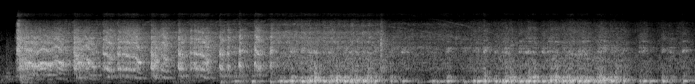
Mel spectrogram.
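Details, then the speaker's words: 2004 Dodge Ram truck that dies after running a while, no codes stored, warm restart after stalling: long uneven cranking for about two seconds, then a rough, unsteady idle. Owner's father suspects the fuel pump; fuel pressure to be tested. "It was kind of tough getting it to pull in, but it finally did start."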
